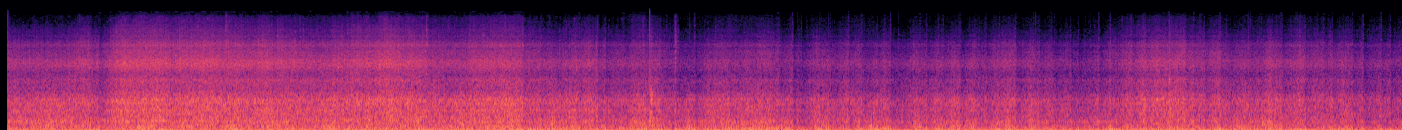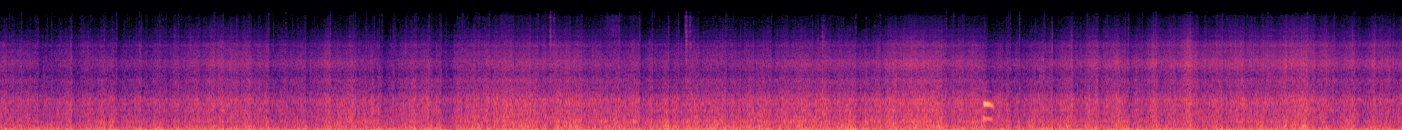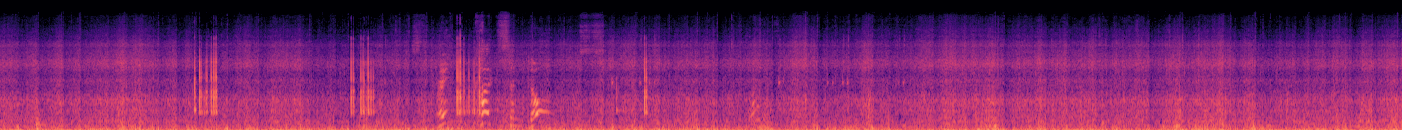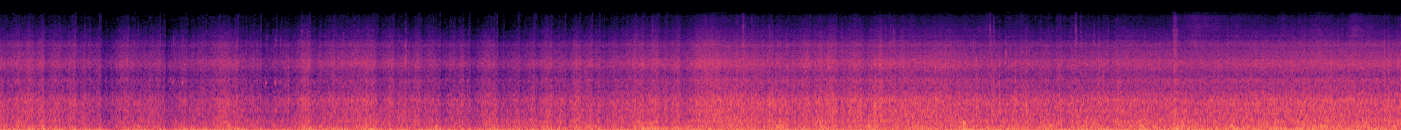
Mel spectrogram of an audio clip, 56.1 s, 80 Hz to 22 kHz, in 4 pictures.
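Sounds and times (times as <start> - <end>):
road and engine rumble: 0.0 - 56.0
rain on windscreen: 0.1 - 56.0.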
